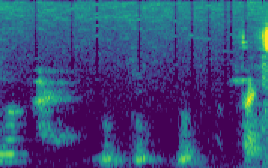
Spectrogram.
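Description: Faint, off-microphone speech in a lecture room: a few quiet syllables between louder on-mic talk.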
